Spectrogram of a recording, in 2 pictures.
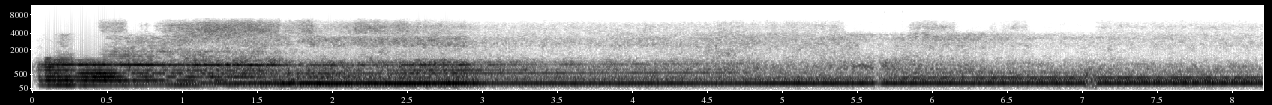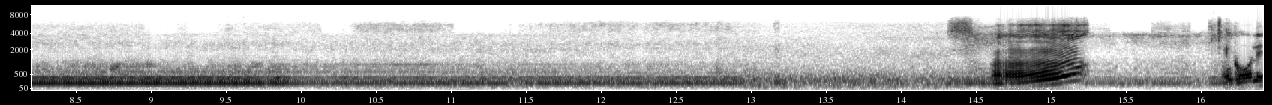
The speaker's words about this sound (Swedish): Jädrar vilket ljud det är i DS3 i R5-utförande. Det är otrolig pip. Det låter så jäkla skönt alltså.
